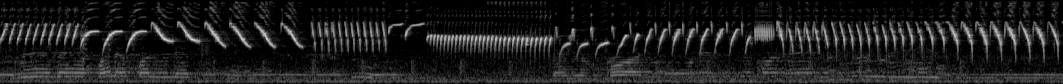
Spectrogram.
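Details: Canary song from a singing-training recording: loud, fast rolling trills of repeated downward sweeping notes, a harsh buzzy tour near the middle, then rapid rising-falling rolls, with faint low hum beneath.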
